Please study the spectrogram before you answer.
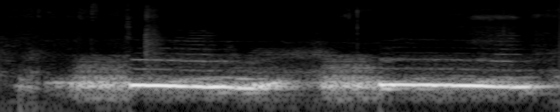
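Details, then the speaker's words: Two long, high-pitched musical whistling tones across breaths: a mainly expiratory wheeze from bronchospasm in narrowed small bronchi, higher-pitched than rhonchi and unchanged by coughing. "ibilante A diferencia de roncus es un sonido más agudo y es básicamente expiratorio se va a producir en los bronquios de pequeño calibo"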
